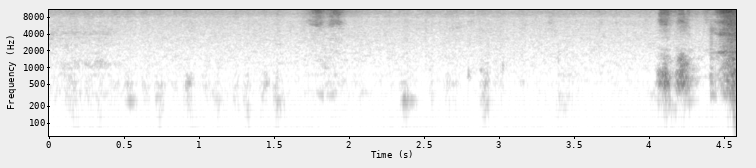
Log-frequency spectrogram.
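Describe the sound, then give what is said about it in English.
Faint pen-on-paper scratching as notes are handwritten during a live mediumship reading: a string of soft, short strokes, followed by a few louder rustling scrapes at the end. “I'm just writing down a couple of things, just getting a couple of impressions.”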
